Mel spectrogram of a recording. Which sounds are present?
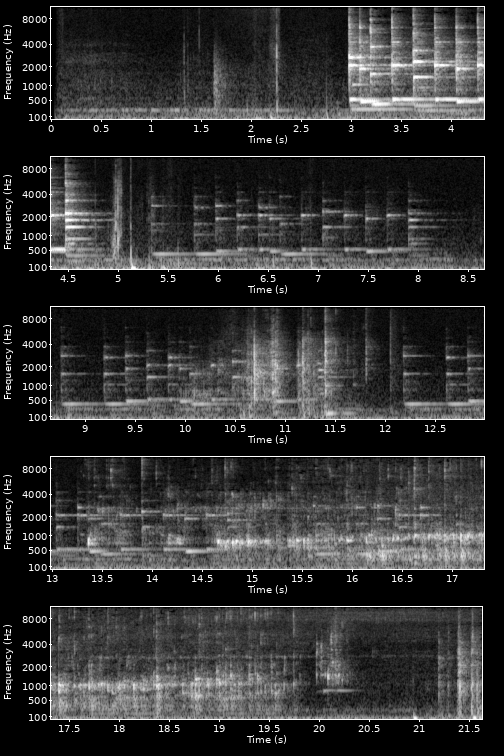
phone ringing, running water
